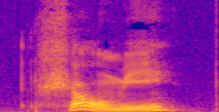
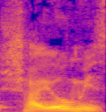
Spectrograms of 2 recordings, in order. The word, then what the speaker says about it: Xiaomi: Dieses Xiaomi ist ganz offiziell von Xiaomi selbst in, ins Leben gerufen worden für ähm, Europa, Deutschland. Weil sie sagen, dieses Xiaomi, wie es in China wirklich ausgesprochen wird, kann keiner, also sagen, dürft ihr Xiaomi sagen.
